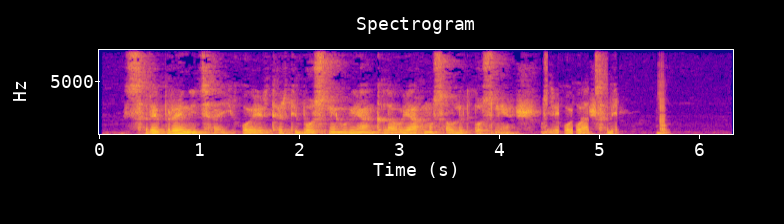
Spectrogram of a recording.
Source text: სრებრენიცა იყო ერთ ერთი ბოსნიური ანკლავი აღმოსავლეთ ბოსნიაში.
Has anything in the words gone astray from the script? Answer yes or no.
yes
